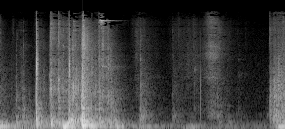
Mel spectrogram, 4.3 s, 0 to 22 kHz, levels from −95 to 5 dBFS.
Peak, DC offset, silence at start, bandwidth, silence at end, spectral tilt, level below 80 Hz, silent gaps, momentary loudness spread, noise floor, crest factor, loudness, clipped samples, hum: 0 dBFS; under 0.1%; 0 s; 16 kHz; 0 s; -4.5 dB/octave; -26 dBFS; none; 26 LU; -55 dBFS; 22 dB; -19 LUFS; under 0.1%; none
